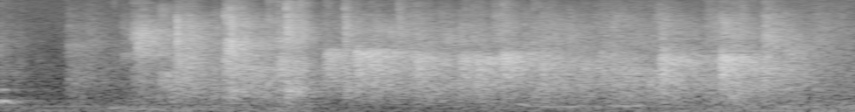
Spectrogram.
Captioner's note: audience applauding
